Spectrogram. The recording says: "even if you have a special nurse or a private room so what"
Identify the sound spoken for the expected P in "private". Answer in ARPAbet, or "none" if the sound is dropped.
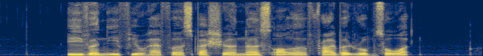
F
